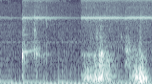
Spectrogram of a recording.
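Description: Near-quiet room tone with a faint steady high-pitched whine. A short squeak comes about a third of a second in, and a faint muffled voice about halfway through.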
